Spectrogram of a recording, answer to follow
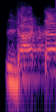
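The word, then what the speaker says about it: data: तो वो डाटा होता है, उसी को हम लोग डेटा बोलते हैं, ठीक है ना। लेकिन सब लोग प्रोनाउंसिएशन में डाटा डाटा सब लोग बोलते हैं।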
